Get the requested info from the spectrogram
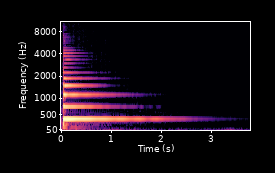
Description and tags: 2 octave f#, on a nylon strung guitar. belongs to samplepack "Notes on nylon guitar".
strings, note, nylon, music, f, string, guitar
